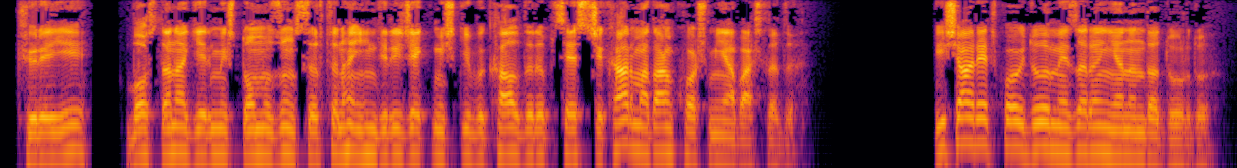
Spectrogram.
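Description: A man's voice: mid-range voice, no room sound. Man reading a folk tale. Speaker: storyteller.

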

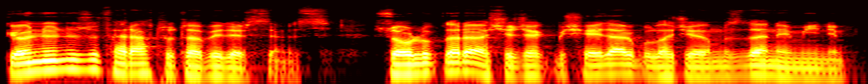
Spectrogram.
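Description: A man voicing a shrewd, composed male detective who speaks in a measured, commanding way, in a deep voice. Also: expressive, a bit bright, clear, resonant tone.

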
